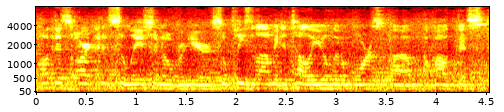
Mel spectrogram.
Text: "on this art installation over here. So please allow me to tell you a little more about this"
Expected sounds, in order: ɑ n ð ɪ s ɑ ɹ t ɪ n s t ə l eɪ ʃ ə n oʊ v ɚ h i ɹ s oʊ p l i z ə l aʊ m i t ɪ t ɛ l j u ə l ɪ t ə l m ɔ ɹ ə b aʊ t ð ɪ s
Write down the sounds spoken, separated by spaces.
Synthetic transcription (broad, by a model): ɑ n ð ɪ s ɑ ɹ t ɪ n s t ə l eɪ ʃ ə n oʊ v ɚ h i ɹ s oʊ p l i z ə l aʊ m i t ɪ t ɛ l j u ə l ɪ t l m ɔ ɹ ə b aʊ t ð ɪ s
